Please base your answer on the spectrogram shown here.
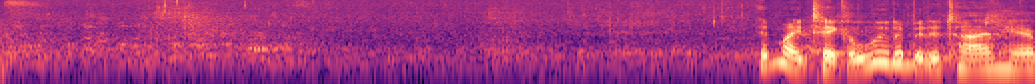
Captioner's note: scattered laughing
